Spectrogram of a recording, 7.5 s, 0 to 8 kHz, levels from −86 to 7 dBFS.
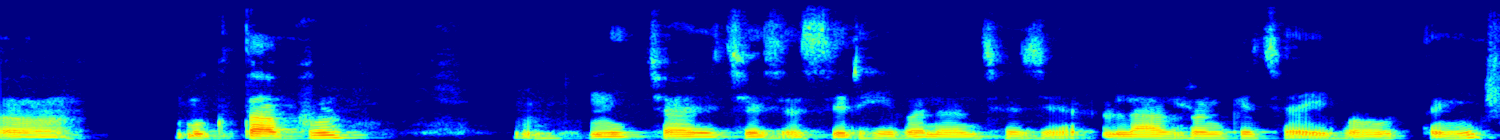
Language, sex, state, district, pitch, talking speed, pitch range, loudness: Maithili, male, Bihar, Samastipur, 115 Hz, 105 wpm, 110-125 Hz, -23 LUFS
